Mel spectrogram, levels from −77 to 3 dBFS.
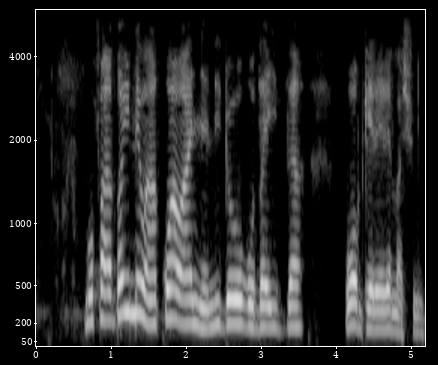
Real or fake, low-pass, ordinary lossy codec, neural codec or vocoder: fake; 5.4 kHz; MP3, 32 kbps; codec, 16 kHz, 4 kbps, FunCodec, trained on Chinese and English, 50 frames a second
